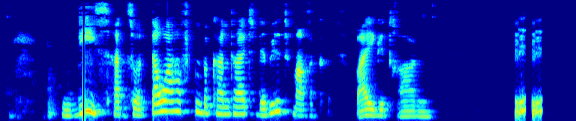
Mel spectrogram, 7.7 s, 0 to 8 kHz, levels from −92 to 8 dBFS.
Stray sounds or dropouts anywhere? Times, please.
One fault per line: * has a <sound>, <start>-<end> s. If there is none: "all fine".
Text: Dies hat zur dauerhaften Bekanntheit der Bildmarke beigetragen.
* has a dropout, 1.1-1.1 s
* has a laugh, 6.9-7.2 s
